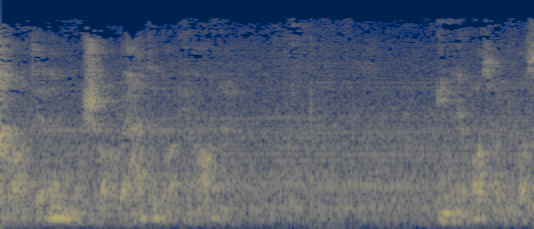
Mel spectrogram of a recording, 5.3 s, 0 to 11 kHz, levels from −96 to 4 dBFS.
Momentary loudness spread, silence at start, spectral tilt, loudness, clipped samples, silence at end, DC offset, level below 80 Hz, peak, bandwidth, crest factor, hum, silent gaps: 11 LU; 0 s; -5 dB/octave; -32 LUFS; under 0.1%; 0 s; under 0.1%; -66 dBFS; -10 dBFS; 8.4 kHz; 22 dB; none; none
